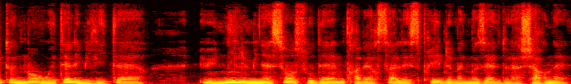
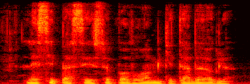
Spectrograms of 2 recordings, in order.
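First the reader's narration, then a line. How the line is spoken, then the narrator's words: Low voice. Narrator (French): dit-il à voix basse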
